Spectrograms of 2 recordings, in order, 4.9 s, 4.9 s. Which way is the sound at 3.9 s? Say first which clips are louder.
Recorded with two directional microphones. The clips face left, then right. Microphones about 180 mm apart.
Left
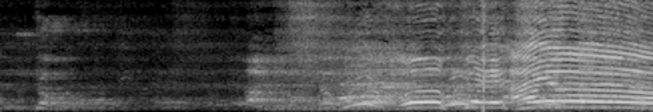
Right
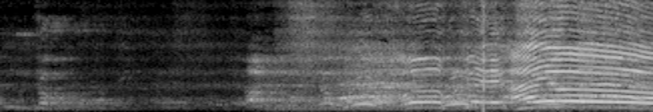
Right 1 dB; 15° left (ahead or behind).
